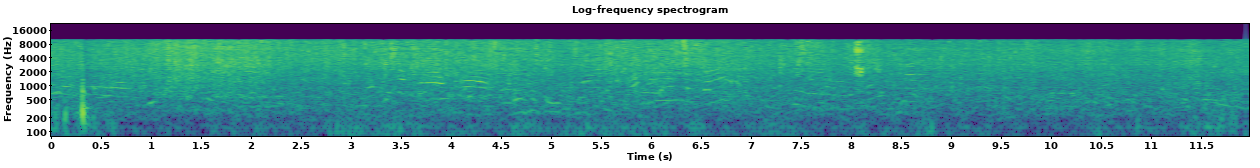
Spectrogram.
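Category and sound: nature, flowing water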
